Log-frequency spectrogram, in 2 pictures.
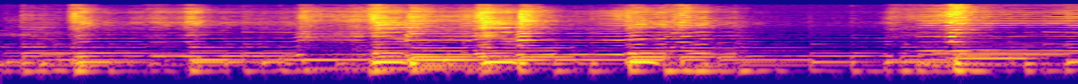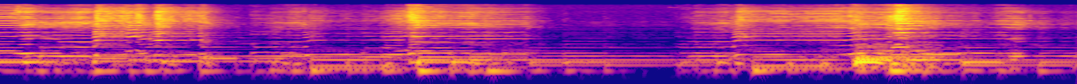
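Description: Harmonica, played in a neck rack, taking an instrumental solo over a strummed acoustic guitar, the break between sung verses of a folk song.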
